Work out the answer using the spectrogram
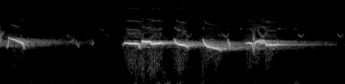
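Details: Mistle thrush singing: a brief whistled note, a pause, then a loud flowing phrase of fluting, slurred whistles with quick rising and falling inflections, fading at the end. No other sounds.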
